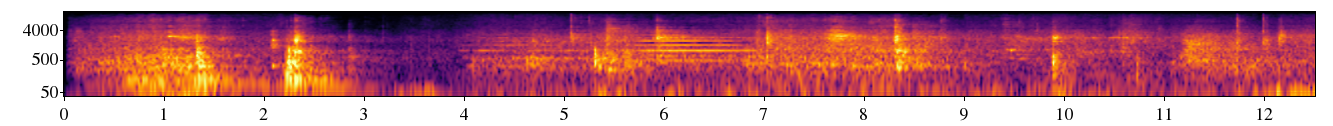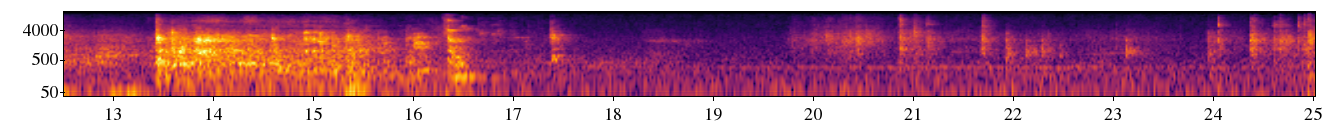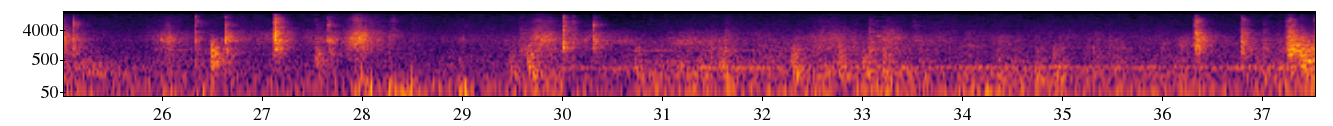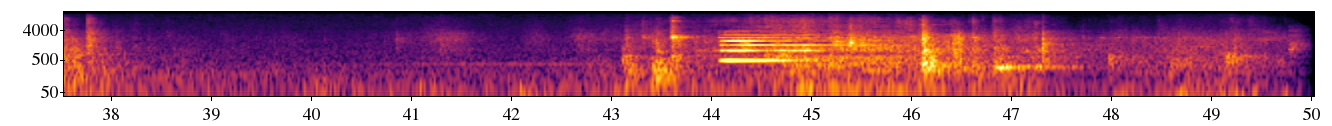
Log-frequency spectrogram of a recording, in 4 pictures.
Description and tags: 03.05.2010: about 21.00. The lift sound in the student hostel on Nieszawska street in the city of Poznan (Poland).
elevator, student-hostel, poznan, lift, nieszawska, field-recording, poland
